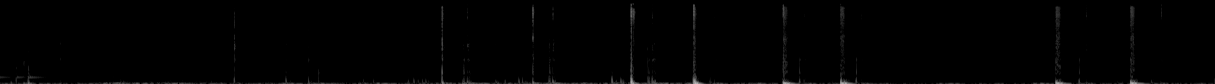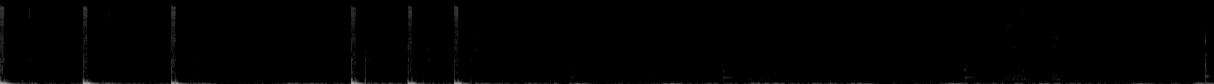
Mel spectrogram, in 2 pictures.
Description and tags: close perfume spray recorded with zoom h4n onboard mic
